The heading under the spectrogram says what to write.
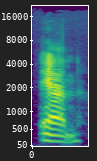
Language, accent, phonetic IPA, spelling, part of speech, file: English, US, [n̩], an', conjunction, En-us-an'.ogg
- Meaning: Contraction of and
